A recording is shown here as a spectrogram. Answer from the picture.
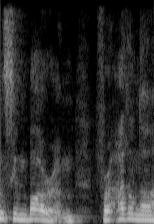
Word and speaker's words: Symbaroum: because I've been saying Symbaroum for I don't know how long, and it's Symbaroum. Yeah, I usually go for Treebeard in Peter Jackson's Lord of the Rings. Yeah, he goes Bararum. So that's Symbaroum.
